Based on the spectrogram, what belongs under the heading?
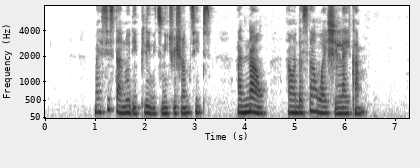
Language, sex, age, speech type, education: Nigerian Pidgin, female, 15-29, spontaneous, tertiary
